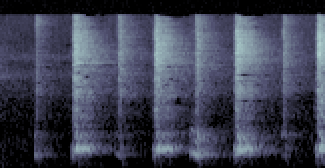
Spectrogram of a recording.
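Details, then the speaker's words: Low-pressure mechanical fuel pump off the engine, lever worked by hand: short squeaks with hiss of air from the fitting about every half second; squeak is an internal check valve, normal. "The sound you're hearing is air coming out of the fitting when I pump it. And that kind of squeaky sound is the check valve that's inside there, or one of the check valves."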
